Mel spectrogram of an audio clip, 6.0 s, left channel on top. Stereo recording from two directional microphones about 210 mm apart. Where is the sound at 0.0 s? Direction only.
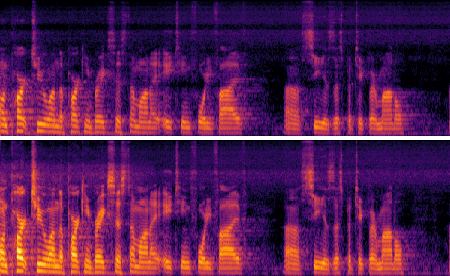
40° right (ahead or behind).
